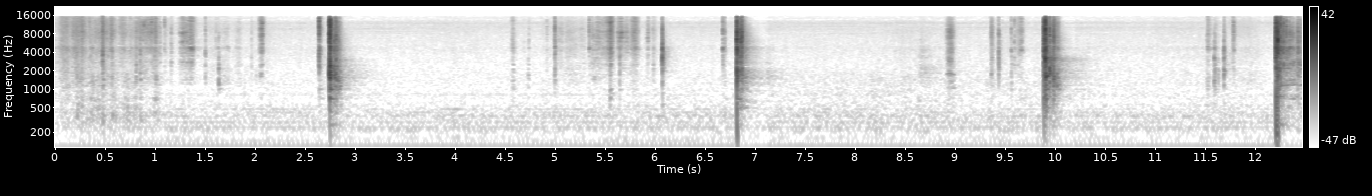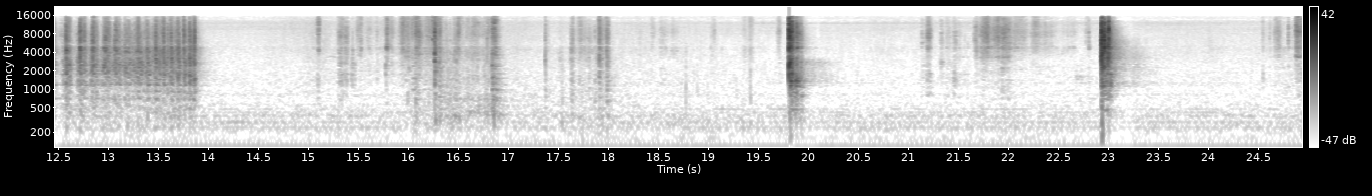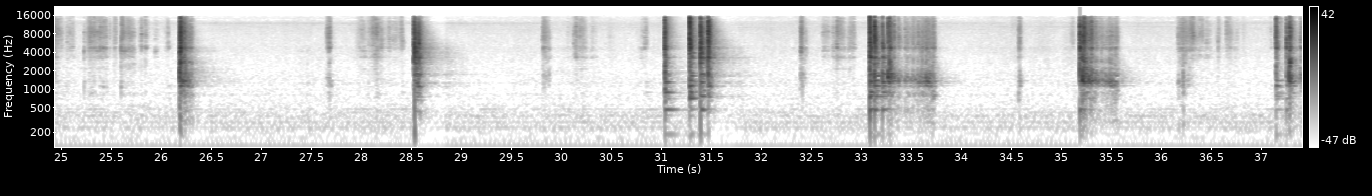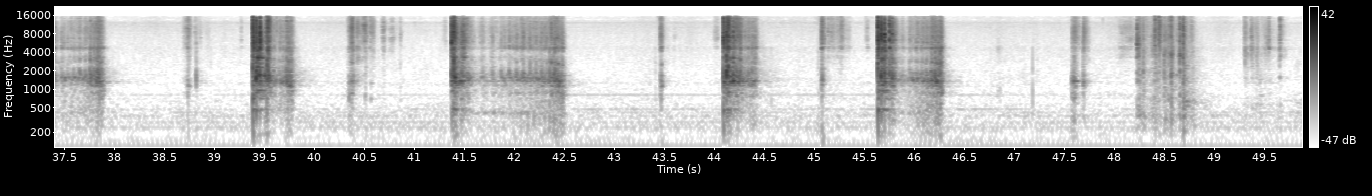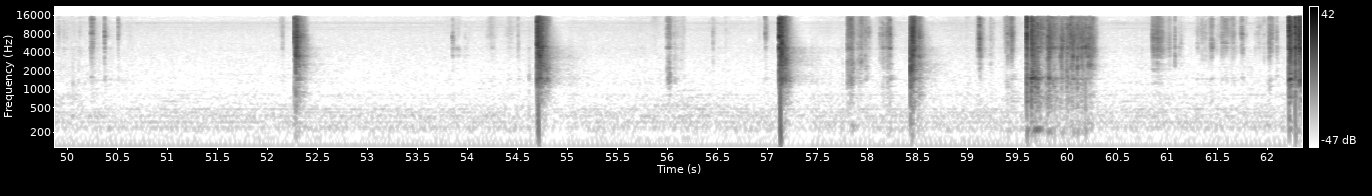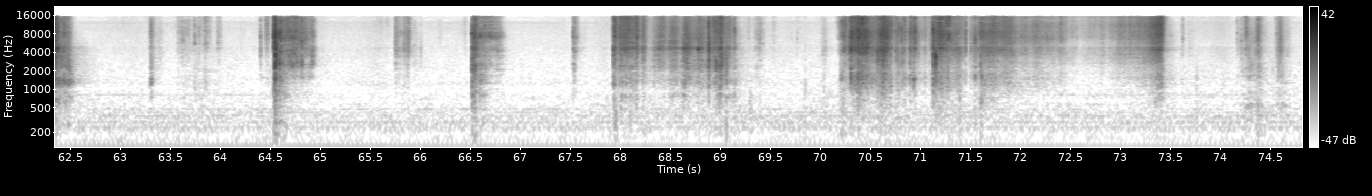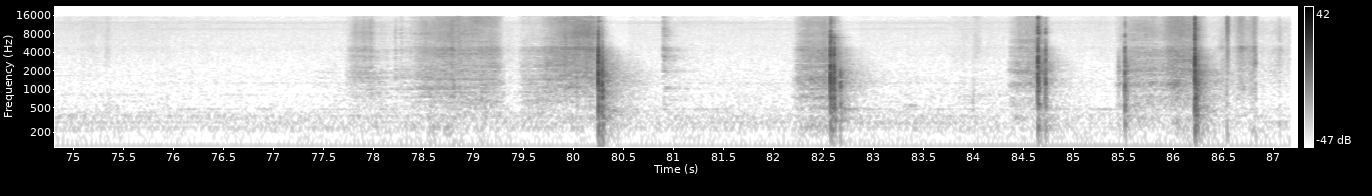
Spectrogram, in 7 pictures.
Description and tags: various sounds of different kinds of lids being dropped onto a faux wood countertop; towards the end you can hear a couple times where the glass sugar dispensers clinked together.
